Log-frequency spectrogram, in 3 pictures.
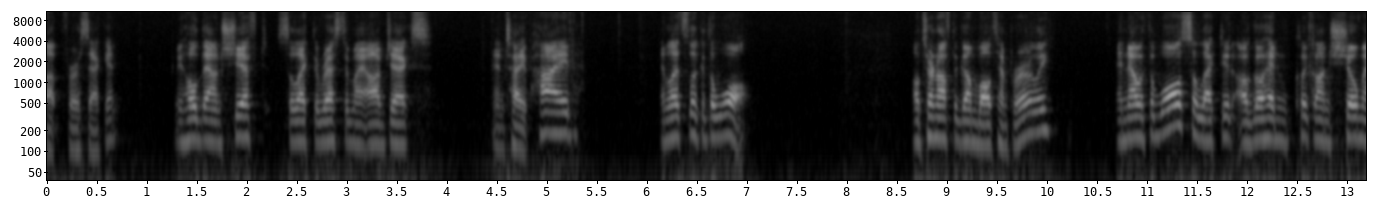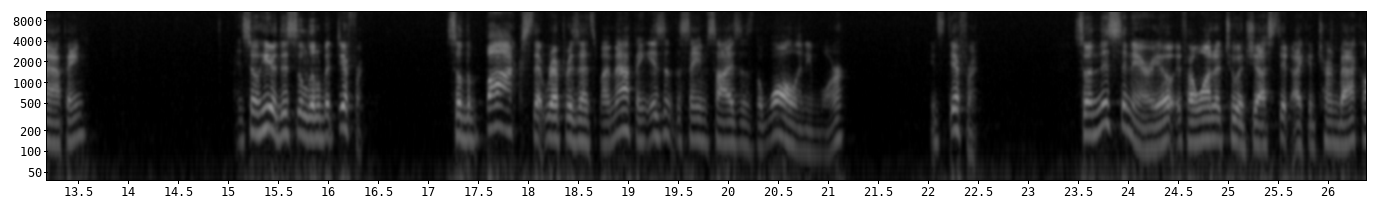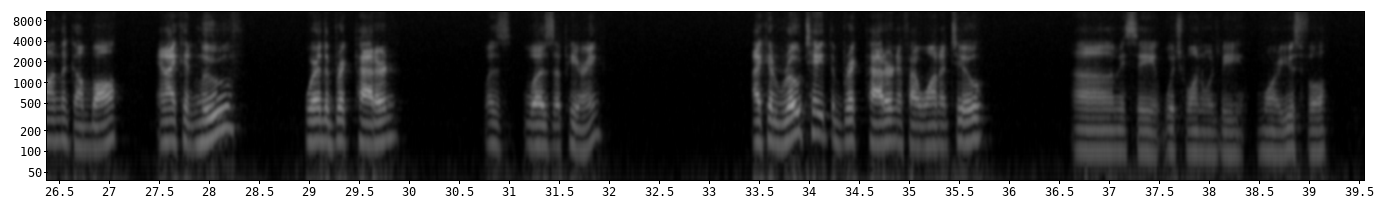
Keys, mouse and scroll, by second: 0.2 click, 1.6 shift+click, 2.6 shift+click, 3.1 shift+click, 3.9 shift+click, 5.2 typing, 5.2 Return, 10.5 middle click, 13.2 click, 13.7 middle click, 13.8 middle click, 14.5 right click, 14.9 middle click, 15.0 middle click, 15.1 middle click, 17.2 right click, 24.4 right click, 26.5 click, 33.1 click, 39.4 click.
